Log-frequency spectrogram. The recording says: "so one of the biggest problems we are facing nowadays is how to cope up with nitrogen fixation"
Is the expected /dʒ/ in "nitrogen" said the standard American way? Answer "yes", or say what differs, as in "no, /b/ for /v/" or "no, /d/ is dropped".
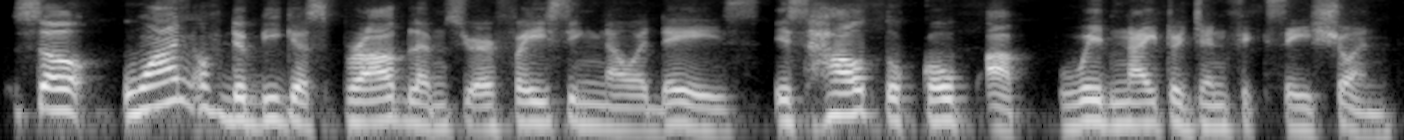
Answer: yes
